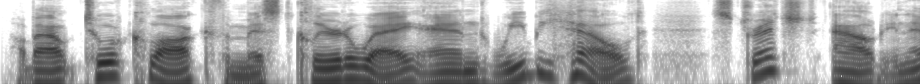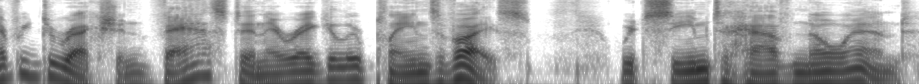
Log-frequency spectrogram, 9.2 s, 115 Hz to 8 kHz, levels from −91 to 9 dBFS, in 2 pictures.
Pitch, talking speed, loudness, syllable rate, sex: 115 Hz, 175 wpm, -18 LUFS, 5.1 syllables/s, male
